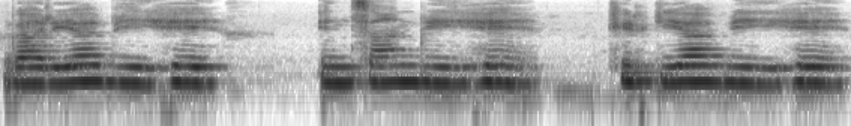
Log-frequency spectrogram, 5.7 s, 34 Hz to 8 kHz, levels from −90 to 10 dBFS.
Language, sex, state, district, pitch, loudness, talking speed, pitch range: Hindi, female, Arunachal Pradesh, Papum Pare, 225 Hz, -16 LUFS, 95 wpm, 220-230 Hz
